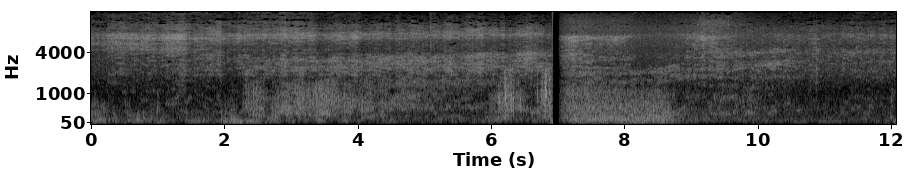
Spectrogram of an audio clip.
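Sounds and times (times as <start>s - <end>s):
sea surf breaking: 0.0s - 12.0s
wind rumbling on microphone: 0.0s - 12.0s.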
